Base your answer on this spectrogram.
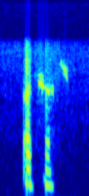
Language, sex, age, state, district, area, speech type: Santali, female, 18-30, Jharkhand, East Singhbhum, rural, conversation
